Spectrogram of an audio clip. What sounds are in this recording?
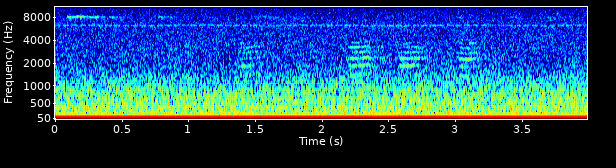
Golden-crowned Kinglet call, Red-breasted Nuthatch song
